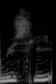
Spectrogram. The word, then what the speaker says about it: muesli: c'est moi non mais on est toujours musli et pas muli et bien moi je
